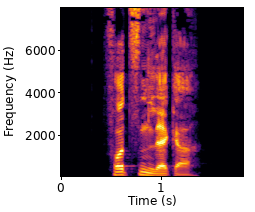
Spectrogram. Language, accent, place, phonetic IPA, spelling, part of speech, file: German, Germany, Berlin, [ˈfɔt͡sn̩ˌlɛkɐ], Fotzenlecker, noun, De-Fotzenlecker.ogg
- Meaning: cuntlicker, rug muncher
